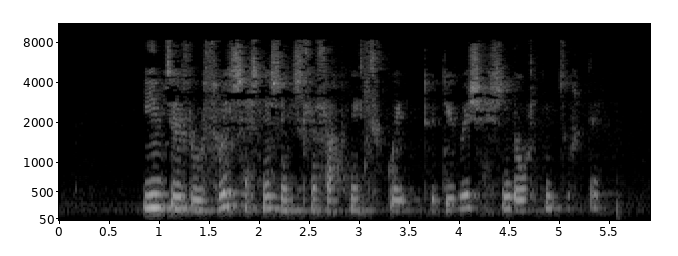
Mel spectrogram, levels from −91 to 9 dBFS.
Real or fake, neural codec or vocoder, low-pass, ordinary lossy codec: real; none; 9.9 kHz; MP3, 32 kbps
